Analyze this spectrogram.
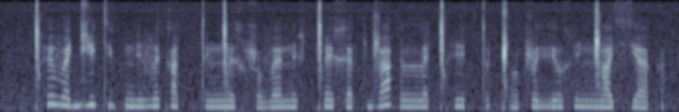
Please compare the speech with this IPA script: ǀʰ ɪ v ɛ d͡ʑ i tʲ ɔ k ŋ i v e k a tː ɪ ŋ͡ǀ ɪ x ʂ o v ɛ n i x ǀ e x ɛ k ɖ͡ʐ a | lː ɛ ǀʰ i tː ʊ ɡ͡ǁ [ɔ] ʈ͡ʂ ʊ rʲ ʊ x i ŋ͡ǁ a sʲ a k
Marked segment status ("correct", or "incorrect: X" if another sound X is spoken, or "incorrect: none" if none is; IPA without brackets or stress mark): correct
